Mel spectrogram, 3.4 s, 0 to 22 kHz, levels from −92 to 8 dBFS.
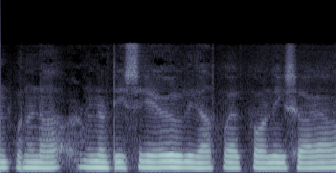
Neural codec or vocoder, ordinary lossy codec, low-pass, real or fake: codec, 16 kHz, 0.5 kbps, FunCodec, trained on LibriTTS, 25 frames a second; none; none; fake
